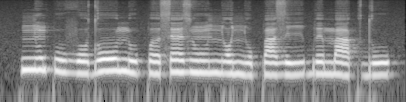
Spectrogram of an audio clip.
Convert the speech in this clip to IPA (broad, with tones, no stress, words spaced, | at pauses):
ɲũ˧pu˨ vo˨doː˦nu˨ pə˨sɛ˦zũ˧ ɲɔ˧ɲo˨pa˧ziː˨˦ be˦maː˧kdu˦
